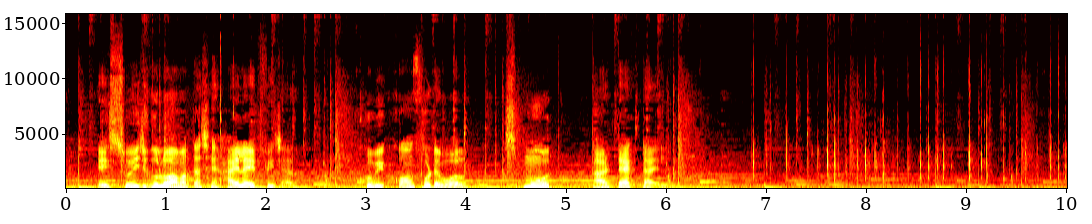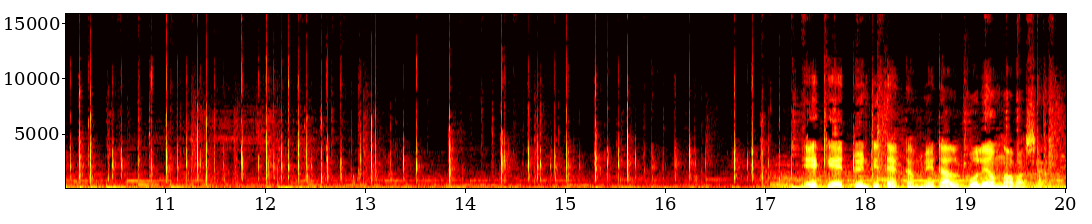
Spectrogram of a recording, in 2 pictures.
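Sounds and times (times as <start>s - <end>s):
background music: 0.0s - 20.0s
mechanical keyboard typing: 6.8s - 17.3s.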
